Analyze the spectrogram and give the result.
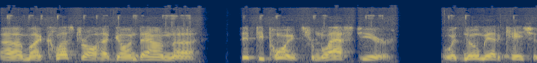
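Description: The speaker's intonation is fairly even. He is a man with a medium pitch. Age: 50s. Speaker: caller, program client. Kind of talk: phone-in testimony. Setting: phone call. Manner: halting, many fillers.

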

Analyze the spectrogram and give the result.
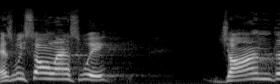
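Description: A man's raised, projected voice in a bright, sharp tone. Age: 50s. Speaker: pastor. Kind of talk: sermon. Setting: church.

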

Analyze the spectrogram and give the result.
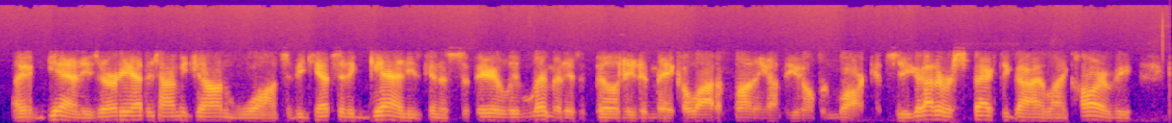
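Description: A man with an American accent talks at a very fast pace with hardly any pauses. His pitch is fairly low, with fairly even intonation. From New York City (Brooklyn). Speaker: sports beat reporter. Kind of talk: casual chat. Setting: phone call.

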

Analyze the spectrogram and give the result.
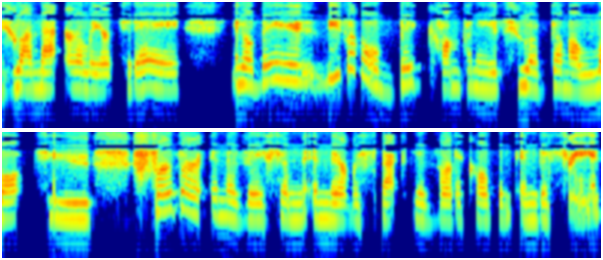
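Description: A woman at a medium pitch in a Scottish accent, moderate in pace, with ordinary pitch variation. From Scotland, Edinburgh. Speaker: tech conference executive. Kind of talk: radio interview. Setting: radio studio.

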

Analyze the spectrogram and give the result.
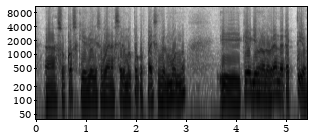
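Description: A man's dark, mellow voice at a very fast pace, very even in loudness, with fairly even intonation against a quiet background. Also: fairly low pitch for a man. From Chile. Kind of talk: casual chat. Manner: hesitant, with fillers and repetitions.

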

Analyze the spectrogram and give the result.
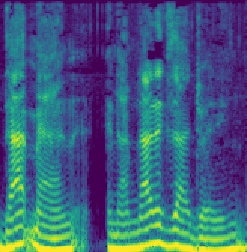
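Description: Somewhat breathy, dark, mellow speech from a man, delivered fairly slowly. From Peru. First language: Spanish. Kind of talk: interview about faith and testimony.

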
